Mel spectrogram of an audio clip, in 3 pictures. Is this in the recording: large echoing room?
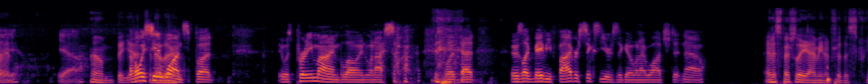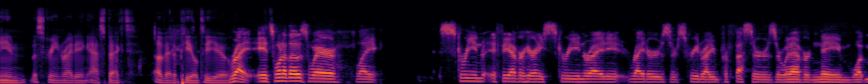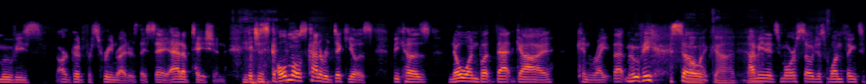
no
